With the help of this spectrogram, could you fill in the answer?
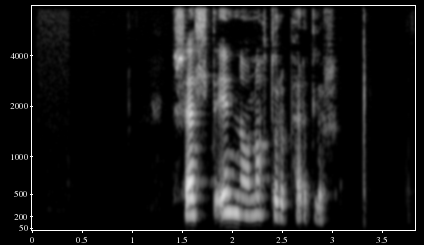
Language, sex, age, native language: Icelandic, female, 50-59, Icelandic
